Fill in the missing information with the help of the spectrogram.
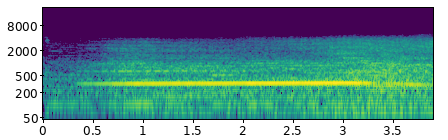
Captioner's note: vehicle whooshes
